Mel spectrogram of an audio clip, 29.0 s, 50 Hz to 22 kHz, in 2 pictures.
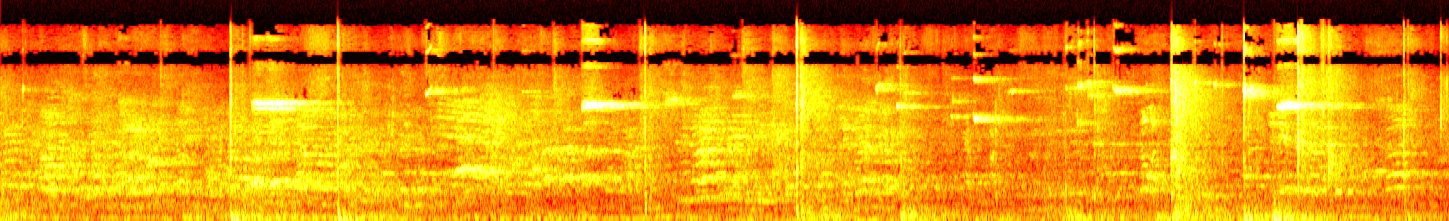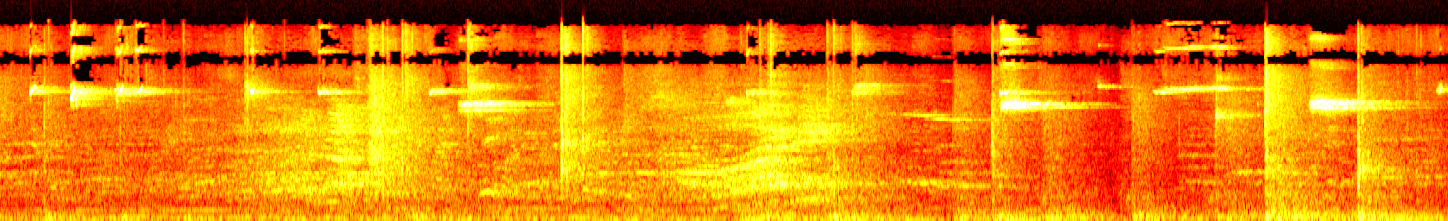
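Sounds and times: players' voices echoing: 0.0 - 28.9
sneakers squeaking on court floor: 2.3 - 19.8, 21.9 - 28.9.

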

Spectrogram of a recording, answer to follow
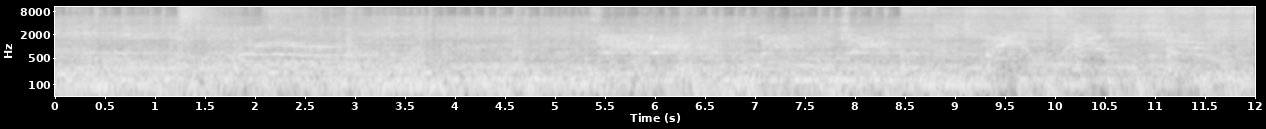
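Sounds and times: hardcore band playing live: 0.0 - 12.0
shouted vocals: 5.4 - 11.8.

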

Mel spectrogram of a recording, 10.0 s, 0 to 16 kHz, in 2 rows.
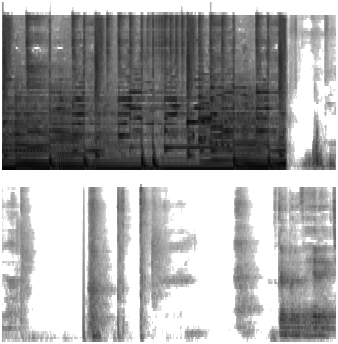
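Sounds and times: man breathing and sighing: 7.3 - 9.0.

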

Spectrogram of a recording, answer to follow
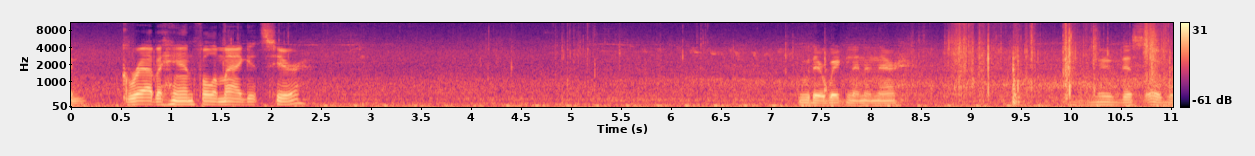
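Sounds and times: wind rumbling on microphone: 1.8 - 11.0.

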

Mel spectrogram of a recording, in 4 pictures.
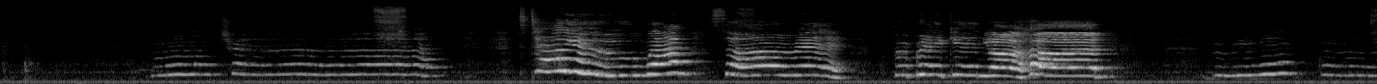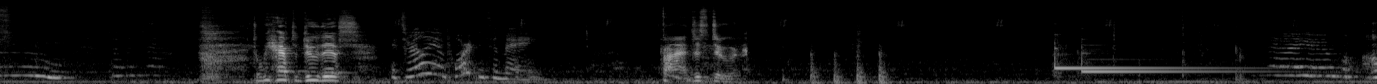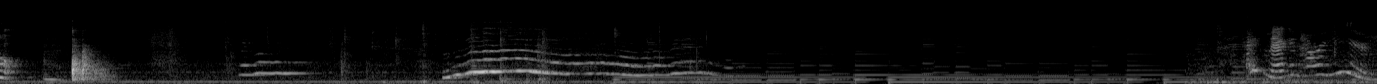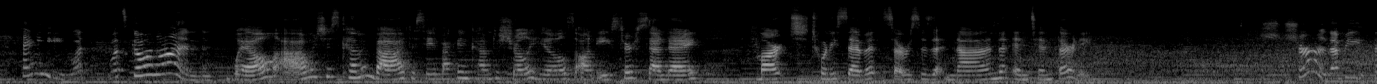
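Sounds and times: woman singing unaccompanied: 1.4 - 4.6, 5.2 - 11.2, 12.0 - 15.4, 26.1 - 28.2, 29.8 - 31.0, 31.9 - 35.2, 40.0 - 52.3
doorbell chime: 24.3 - 26.5
voice: 40.0 - 48.3, 48.9 - 52.2, 54.0 - 55.0.

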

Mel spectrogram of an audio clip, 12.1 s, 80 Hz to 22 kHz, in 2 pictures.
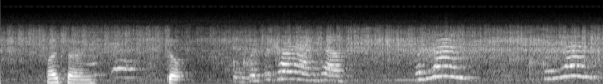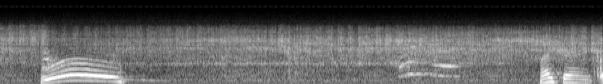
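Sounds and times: toy car whirring: 0.0 - 12.0
small children calling: 0.5 - 2.9, 4.1 - 7.4, 9.7 - 11.5.

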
